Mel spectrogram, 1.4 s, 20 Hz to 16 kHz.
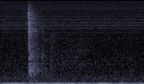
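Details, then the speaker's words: Aprilia Atlantic 500 scooter, 650 miles, unused over ten years, new battery: at key-on a sharp relay click then faint tick from the rear, with no fuel pump whine or prime; engine does crank. "yeah no fuel pump when you turn the key on [Music] you can hear you can hear a relay clicking back here can you hear that"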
